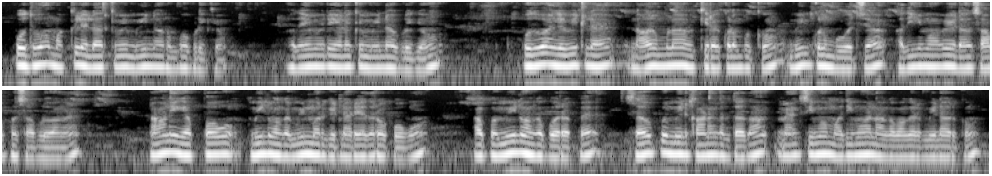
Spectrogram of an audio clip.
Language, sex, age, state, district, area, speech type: Tamil, male, 18-30, Tamil Nadu, Nagapattinam, rural, spontaneous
